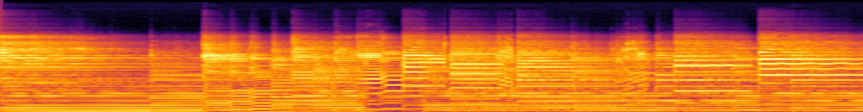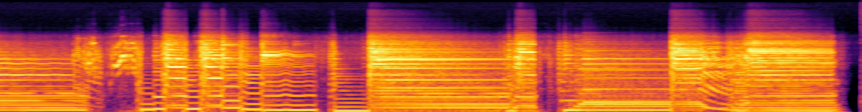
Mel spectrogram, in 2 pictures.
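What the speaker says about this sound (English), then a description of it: "here's how this guitar sounds with no reverb and delay, just the amp" A T-style electric guitar plays loud, continuous chords and single notes straight through an amp, dry with no reverb or delay, with a few short breaks between phrases.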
